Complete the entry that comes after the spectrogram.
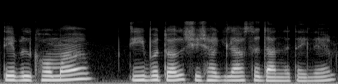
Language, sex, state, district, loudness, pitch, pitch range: Wancho, female, Arunachal Pradesh, Longding, -15 LUFS, 195 Hz, 185-200 Hz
